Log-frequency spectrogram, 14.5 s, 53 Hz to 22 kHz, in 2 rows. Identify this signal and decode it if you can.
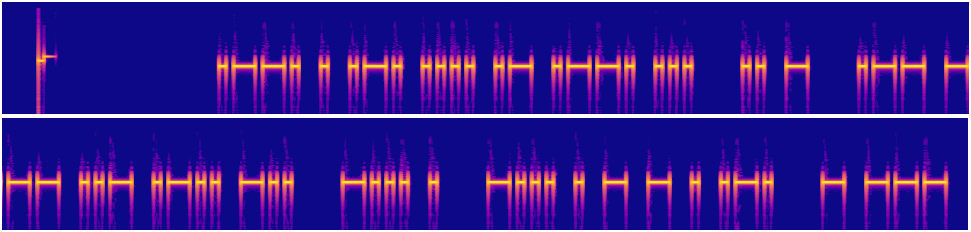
Morse code, heard as a keyed tone, about 22 wpm, 700 Hz. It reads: PERHAPS IT WOULD BE BETTER TO
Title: Sentences from Top 1600 Words 22wpm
